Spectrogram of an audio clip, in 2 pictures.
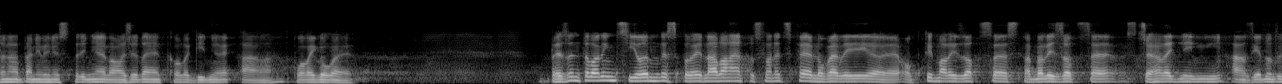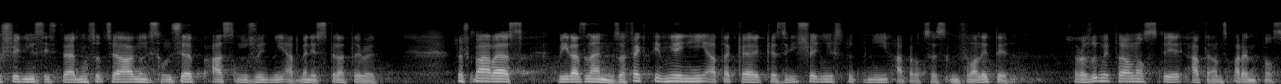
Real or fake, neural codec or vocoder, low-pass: fake; codec, 16 kHz, 1 kbps, FunCodec, trained on LibriTTS, 50 frames a second; 7.2 kHz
